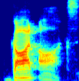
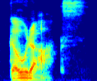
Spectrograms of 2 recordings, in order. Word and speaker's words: Godox: in Chinese characters so that means it's pronounced got ox not go docks well maybe we'll find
